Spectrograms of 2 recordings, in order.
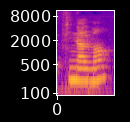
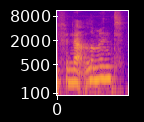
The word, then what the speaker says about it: finalement: It's actually pronounced finalement, but the way you'd write it would be finalmente.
